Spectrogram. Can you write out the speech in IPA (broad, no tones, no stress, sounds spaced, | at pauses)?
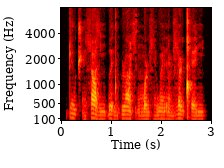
ʈ ɛ̤ w t͡ʃʼ æ̤ ɬ ɑ z ə ɲ ɓ ə d ə̃ k ɹ ɑ̃ ɕ ʌ ŋ͡m ɔ ɳ ɬ æ̤ w ə̃ r æ̃ ɳ ɮ ʌ ɳ ǃʰ ɛ ɲ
